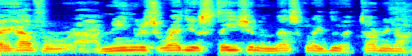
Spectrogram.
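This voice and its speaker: A man speaks with a Spanish accent at a moderate pace. His pitch is medium. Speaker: English teacher. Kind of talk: tutorial.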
